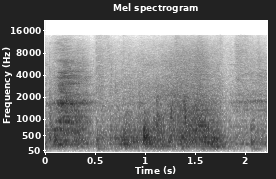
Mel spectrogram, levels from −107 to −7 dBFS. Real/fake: real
